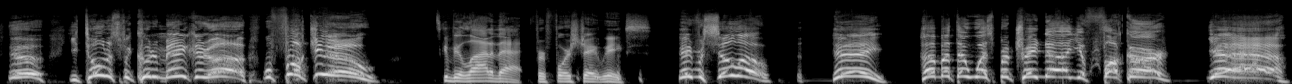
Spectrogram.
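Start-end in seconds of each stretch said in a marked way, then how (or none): 0.1-3.8 high, full-throated angry yell; out-of-control fan. Acted. Rockets fan raging at doubters, out-of-control high yell. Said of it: "they are gonna be out of control". 6.8-12.8 high, gloating full-throated yell; Rockets Twitter fan. Acted. Rockets fan gloating at Russillo about the trade, high obnoxious yell. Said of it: "welcome to Rockets Twitter".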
